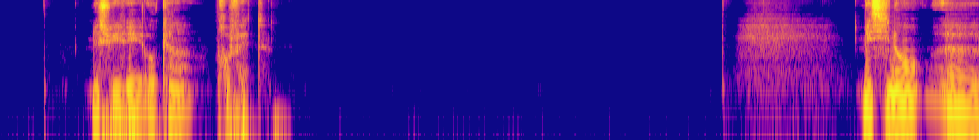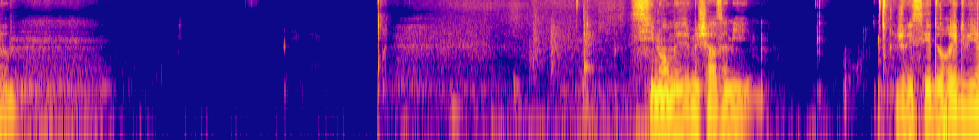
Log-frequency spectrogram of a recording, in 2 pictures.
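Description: A man speaks into a close microphone in short bursts, with pauses.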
